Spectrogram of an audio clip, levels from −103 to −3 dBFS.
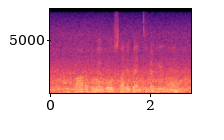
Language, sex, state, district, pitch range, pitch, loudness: Hindi, female, Chandigarh, Chandigarh, 155-165 Hz, 160 Hz, -15 LUFS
